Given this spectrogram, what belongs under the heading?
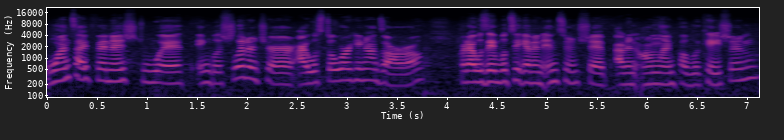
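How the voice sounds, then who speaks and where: Fairly high, fairly quick female speech with fairly even intonation on a very clean recording with a silent background. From New York City, Dominican American. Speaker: tech professional. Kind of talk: casual interview chat. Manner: loud.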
